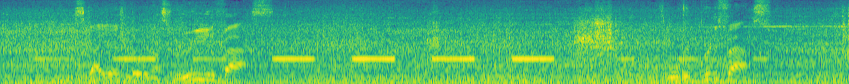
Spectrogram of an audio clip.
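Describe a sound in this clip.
A reversing alarm beeps at an even pace.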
